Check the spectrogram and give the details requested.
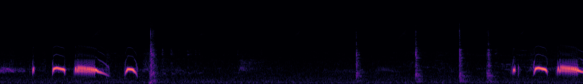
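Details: Spotted dove decoy bird with a fine voice, calling to prompt other doves to coo: low, soft cooing phrases with a rising-falling shape open and close the recording, separated by sharp clicks and knocks in a quiet gap.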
